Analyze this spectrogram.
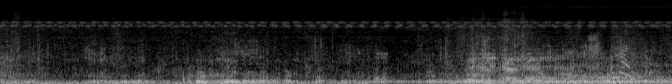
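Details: Asiatic lions of a pride in India's Gir Forest growl in deep, rumbling bursts while feeding together at a spotted deer kill, mothers making space for their own cubs.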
